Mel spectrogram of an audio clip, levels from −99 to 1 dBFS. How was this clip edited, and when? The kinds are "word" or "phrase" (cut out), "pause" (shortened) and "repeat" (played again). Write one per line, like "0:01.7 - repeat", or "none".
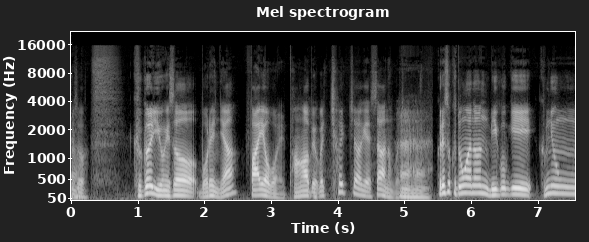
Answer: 0:05.4 - pause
